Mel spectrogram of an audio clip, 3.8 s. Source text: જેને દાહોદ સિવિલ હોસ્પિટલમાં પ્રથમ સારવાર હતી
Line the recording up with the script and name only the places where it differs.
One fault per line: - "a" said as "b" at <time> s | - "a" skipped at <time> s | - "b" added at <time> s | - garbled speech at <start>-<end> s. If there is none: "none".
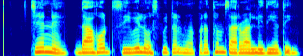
- "લીધી" added at 3.2 s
